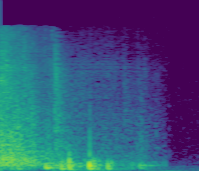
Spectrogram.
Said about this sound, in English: Yeah, that's the sound of a man walking away. No answer by Mike Tomlin.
